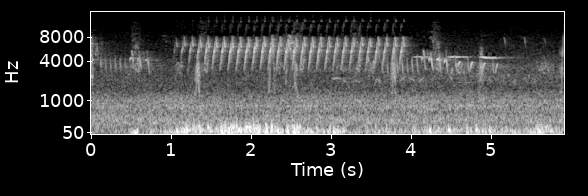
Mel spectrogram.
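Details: A Chipping Sparrow singing in a backyard gives a dry, rapid, even trill of high notes lasting about three seconds, over a steady low rumble of wind or distant traffic.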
